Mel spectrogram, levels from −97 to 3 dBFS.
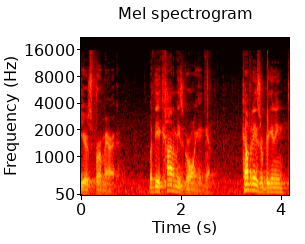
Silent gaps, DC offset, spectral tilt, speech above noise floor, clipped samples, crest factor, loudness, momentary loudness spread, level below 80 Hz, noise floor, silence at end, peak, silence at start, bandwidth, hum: none; under 0.1%; -5 dB/octave; 25 dB; under 0.1%; 24 dB; -29 LUFS; 18 LU; -58 dBFS; -54 dBFS; 0 s; -6 dBFS; 0 s; 16 kHz; none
